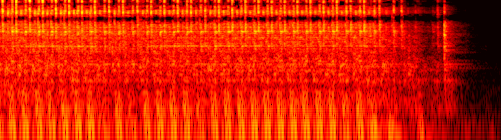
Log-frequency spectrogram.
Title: Royal Enfield Himalayan engine noisy after new HT Himalayan Tools cam installed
